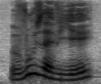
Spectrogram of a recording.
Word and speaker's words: vous aviez: Vous aviez, Z at the end, et, aviez, and then liaison, vous aviez.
